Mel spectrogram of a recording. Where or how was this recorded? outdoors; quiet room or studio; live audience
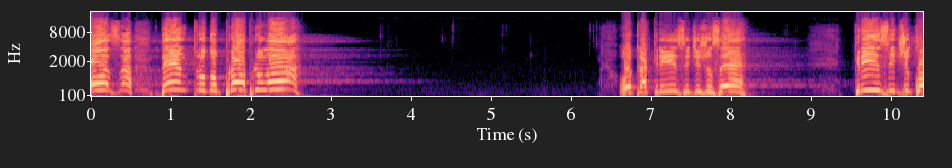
live audience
